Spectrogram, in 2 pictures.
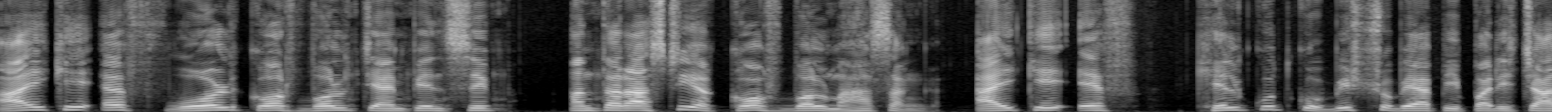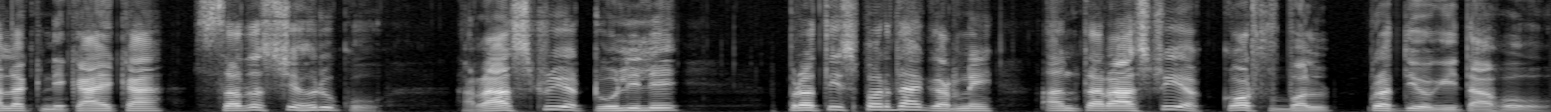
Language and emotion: Nepali, neutral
